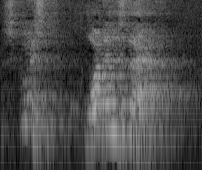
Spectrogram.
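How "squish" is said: "Squish" said high and softly; model word again. Shown as a demonstration. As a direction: prompt the crowd with "Squish". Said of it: "Say it again".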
